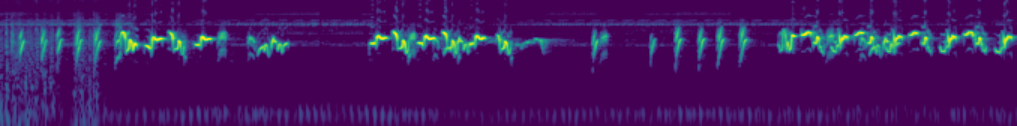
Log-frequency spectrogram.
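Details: Noisy 'ribut' chatter of a sooty-headed bulbul, used to call in wild birds: a rattling clatter opens, then dense fast strings of bubbly, warbled chirps in phrases separated by short pauses, low hum throughout.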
